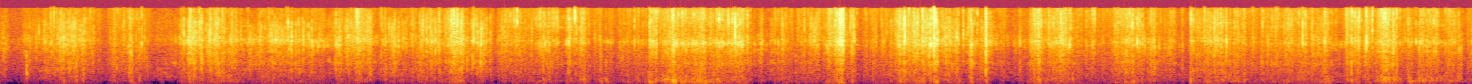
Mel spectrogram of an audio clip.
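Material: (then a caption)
Plastic. A sheet of thin, clear plastic cling film is held in both hands and crinkled and rubbed between the fingers. It makes a quiet, steady stream of bright, crackling crinkles with almost no low end, rising and falling in small bursts throughout.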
